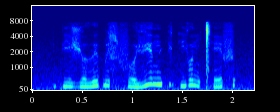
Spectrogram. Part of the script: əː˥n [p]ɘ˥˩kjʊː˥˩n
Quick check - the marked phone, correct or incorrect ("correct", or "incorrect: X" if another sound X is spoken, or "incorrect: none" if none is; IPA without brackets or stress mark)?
incorrect: pʲ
